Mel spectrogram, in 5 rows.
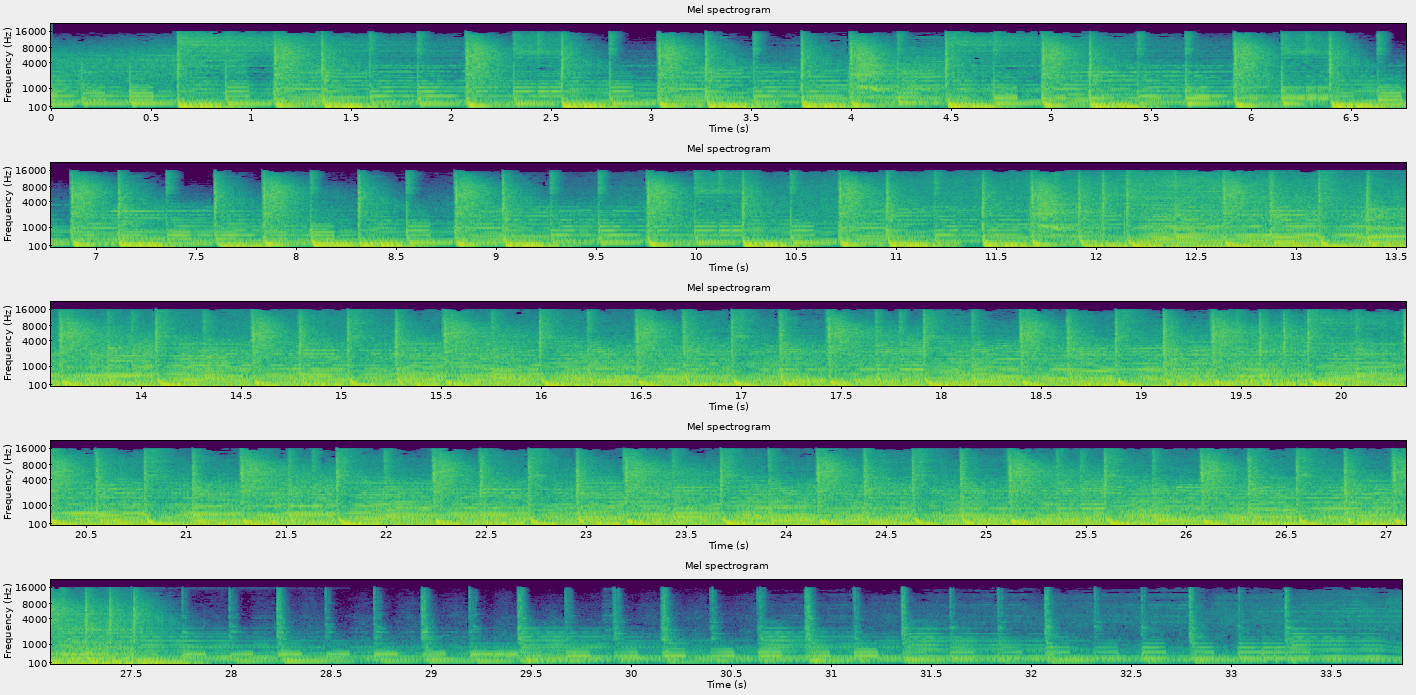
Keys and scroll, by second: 4.8 ctrl+g, 6.8 ctrl+z, 31.5 ctrl+z.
